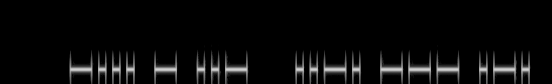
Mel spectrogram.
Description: Morse code, heard as a keyed tone, about 17 wpm, 700 Hz. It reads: BTU FOR
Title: Common QSO Phrases 17wpm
